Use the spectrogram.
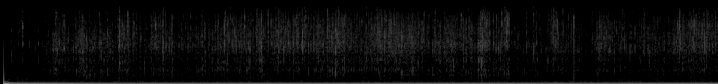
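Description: A fist-sized, hollow, loosely crumpled wad of thin clear plastic wrap is held in both hands and crumpled and squeezed with the fingertips. A steady, dense run of bright crinkling and crackling continues throughout, with no pauses and an irregular rhythm.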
